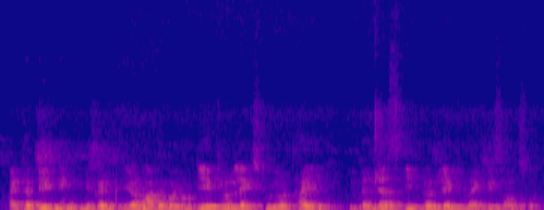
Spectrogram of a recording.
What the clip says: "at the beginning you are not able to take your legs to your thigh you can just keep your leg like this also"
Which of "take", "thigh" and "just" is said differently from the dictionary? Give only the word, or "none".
thigh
